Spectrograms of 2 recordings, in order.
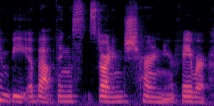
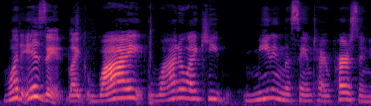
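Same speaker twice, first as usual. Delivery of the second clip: higher-pitched, mock exasperation; exasperated questioning; 4 semitones higher, 4 dB louder than usual. Voicing someone who keeps meeting the same type, exasperated. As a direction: act out someone baffled by their own pattern. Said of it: "you're like".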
